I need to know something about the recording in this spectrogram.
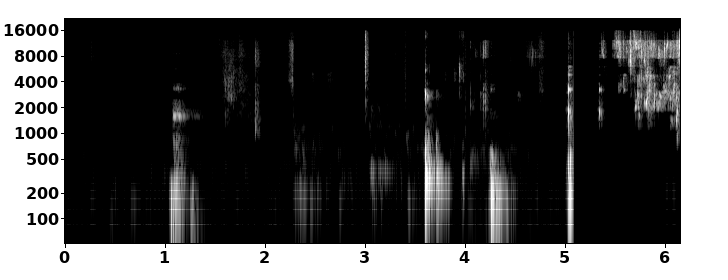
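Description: A glass bowl clinks on a hard surface.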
